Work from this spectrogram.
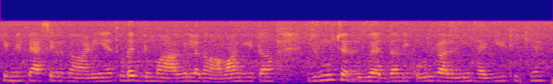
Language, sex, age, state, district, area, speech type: Punjabi, female, 30-45, Punjab, Bathinda, urban, spontaneous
